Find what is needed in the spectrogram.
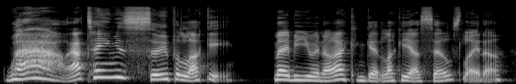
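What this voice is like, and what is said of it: Slight put-on accent. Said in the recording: “the accent was slightly better too ... I tried not to put one in. ... You did. ... I did”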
